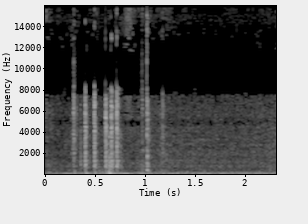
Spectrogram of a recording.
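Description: Infiniti car's driver door being opened from inside: a quick series of clicks and knocks as the handle is pulled and the latch releases, then one more knock about a second in as the door swings open, over a low steady hum.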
